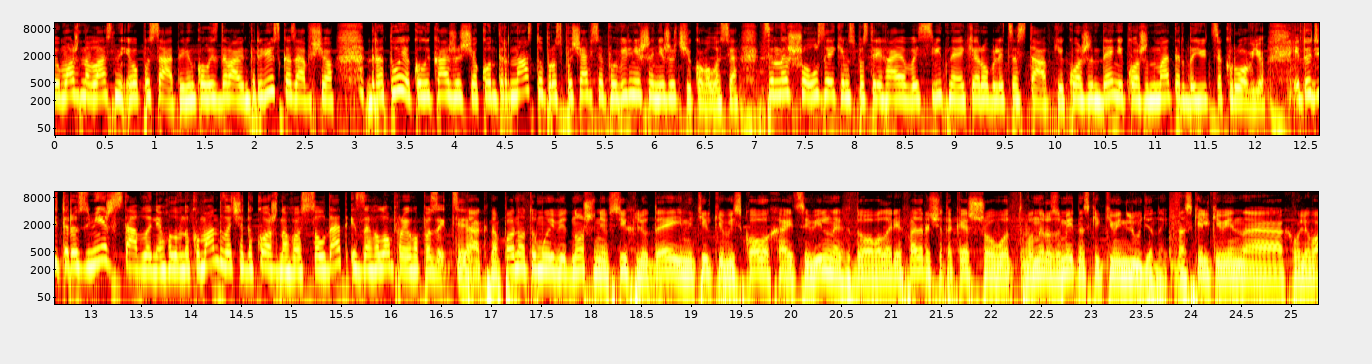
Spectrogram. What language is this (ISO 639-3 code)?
ukr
